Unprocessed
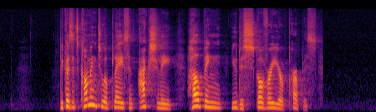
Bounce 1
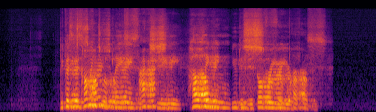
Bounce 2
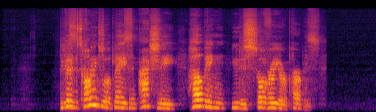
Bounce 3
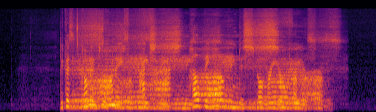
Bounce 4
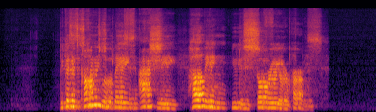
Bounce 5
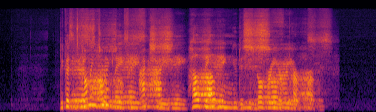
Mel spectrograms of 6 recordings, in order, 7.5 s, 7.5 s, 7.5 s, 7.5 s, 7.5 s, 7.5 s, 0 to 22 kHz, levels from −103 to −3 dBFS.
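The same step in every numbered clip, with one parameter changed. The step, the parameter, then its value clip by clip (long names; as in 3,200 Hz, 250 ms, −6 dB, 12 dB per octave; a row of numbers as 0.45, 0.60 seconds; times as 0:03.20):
reverb whose tail is shaped and stops, gate: 220, 90, 530, 140, 350 milliseconds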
